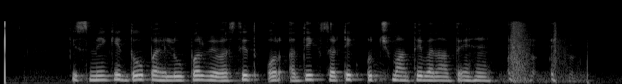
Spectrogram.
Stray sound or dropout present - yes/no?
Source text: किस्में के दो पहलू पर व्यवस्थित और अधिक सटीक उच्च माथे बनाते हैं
yes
